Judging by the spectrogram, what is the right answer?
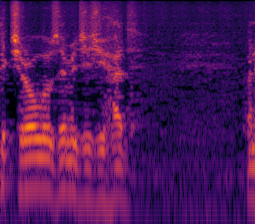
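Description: The speaker has a Scottish accent and a fairly quick pace. Pitch varies in an ordinary way. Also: man. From Scotland. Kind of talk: comforting words spoken to camera. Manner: warm, reassuring.

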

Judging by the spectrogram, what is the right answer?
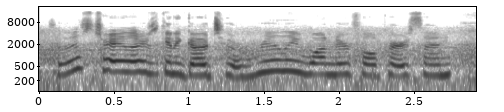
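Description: A woman with a high pitch speaks at a fairly quick pace with fairly even intonation, the sound dry with no echo amid noticeable background noise. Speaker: presenter. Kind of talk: live product walkaround presentation. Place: street.

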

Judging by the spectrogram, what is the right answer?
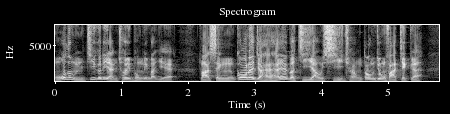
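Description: A man with a Hong Kong accent and vocal fry, at a fairly quick pace with very wide pitch swings, over a quiet background. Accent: Hong Kong Cantonese. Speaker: news commentary host. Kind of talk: solo news commentary; news commentary. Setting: studio with green screen. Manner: casual, many filler sounds. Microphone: studio mic.

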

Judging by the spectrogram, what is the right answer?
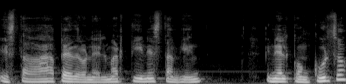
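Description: A man's dark, mellow tone at medium pitch and a fairly slow pace. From Colombia, Norte de Santander. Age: 70s. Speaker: tiple musician. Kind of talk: interview. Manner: halting.

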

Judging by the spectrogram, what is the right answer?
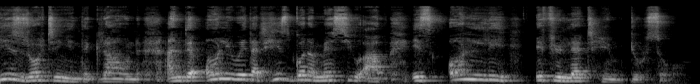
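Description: Audible room echo surrounds a man's voice. He speaks at a moderate pace. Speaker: actor performing a scene. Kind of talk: dramatic monologue performance. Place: home room. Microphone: lapel.

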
